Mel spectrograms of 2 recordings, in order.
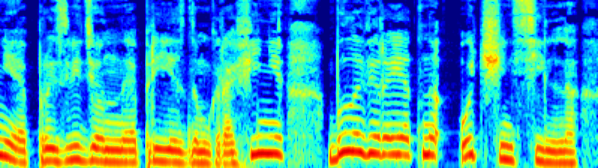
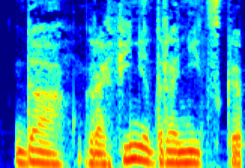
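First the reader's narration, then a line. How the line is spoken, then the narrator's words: Repeated whisper. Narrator (Russian): повторил Кузьмичев тоже шепотом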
